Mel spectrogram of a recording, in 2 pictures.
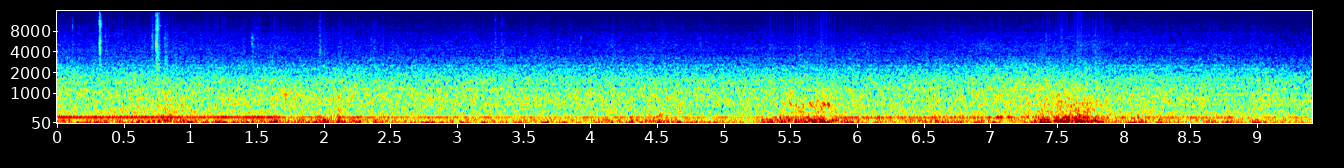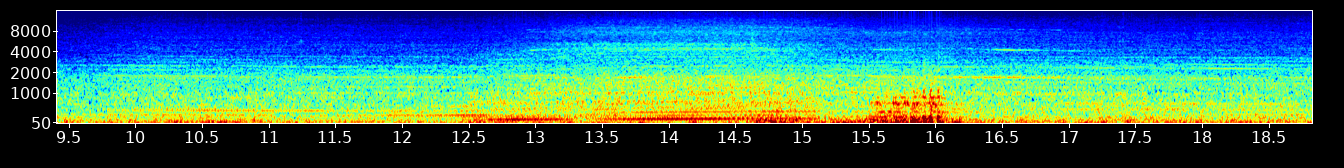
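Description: A sports car engine roars steadily as the car speeds along.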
